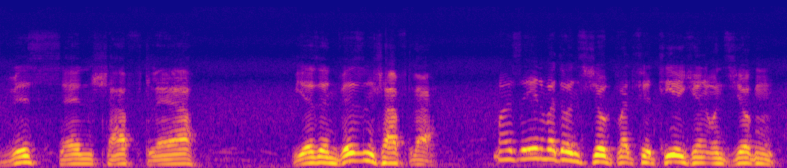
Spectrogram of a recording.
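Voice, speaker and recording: Slow, boozy pub regular. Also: male voice, mid-range voice, sing-song. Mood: tipsy, teasing. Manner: slangy, teasing, drawling. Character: boozy, jovial working-class male Berlin pub regular. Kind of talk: 1960s radio drama acting. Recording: dull 1960s radio recording.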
